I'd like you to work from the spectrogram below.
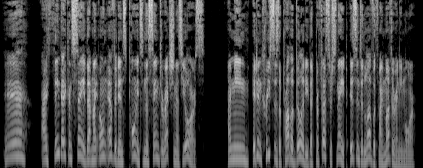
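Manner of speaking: put-on a clever boy weighing his words; earnest schoolboy reasoning; young Harry voice.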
